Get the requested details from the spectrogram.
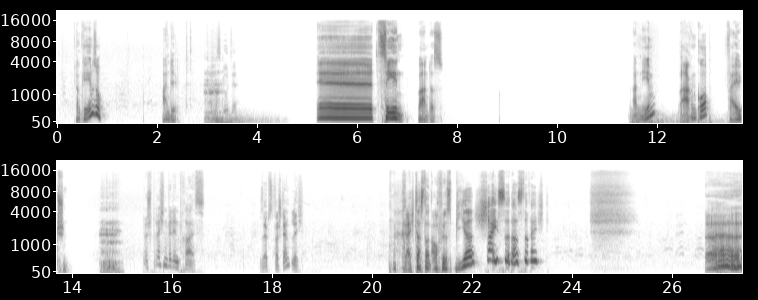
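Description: A man talks close into a microphone, in short bursts.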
